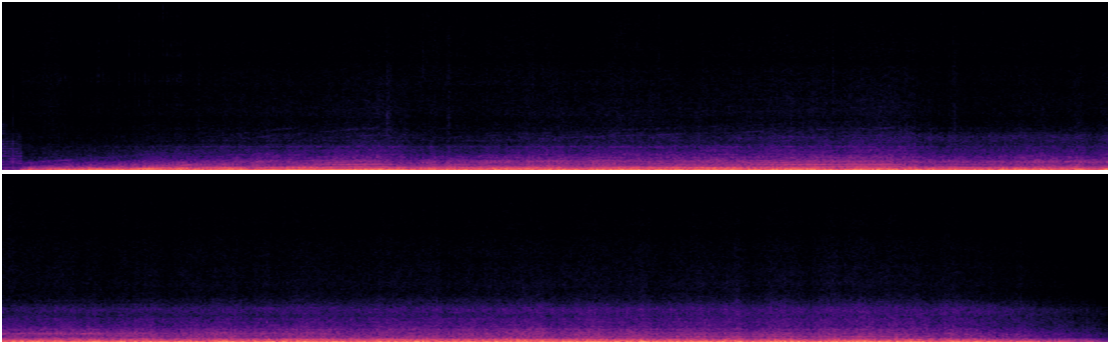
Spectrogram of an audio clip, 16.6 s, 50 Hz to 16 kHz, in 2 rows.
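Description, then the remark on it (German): The V8 engine of a Mercedes 500E car accelerates hard, its deep rumbling roar climbing steadily in pitch over several seconds, loud, with a brief shift partway through and no talking. “Hören wir uns kurz mal an, wie das klang wenn er leergeschlürft wurde.”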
